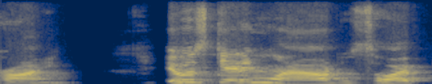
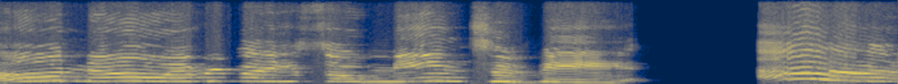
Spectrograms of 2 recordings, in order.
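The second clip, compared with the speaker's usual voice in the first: very high, very slow, drawn-out put-on crying; 12 semitones higher, 3 dB louder than usual. Mocking an adult who cries for attention: mocking someone crying for attention. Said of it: "She's doing it for attention".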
